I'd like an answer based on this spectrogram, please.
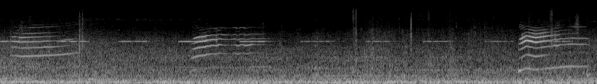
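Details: Stray cats gathering in numbers to be fed Ciao Churu treats: three clear, tonal, slightly rising meows spaced a couple of seconds apart over a low rumbling background with steady intermittent beeps.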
